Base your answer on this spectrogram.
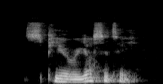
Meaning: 1. Spuriousness 2. That which is spurious; something false or illegitimate
- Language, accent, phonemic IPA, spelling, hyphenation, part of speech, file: English, Southern England, /spjʊə.ɹiˈɒ.sə.ti/, spuriosity, spu‧ri‧o‧si‧ty, noun, LL-Q1860 (eng)-spuriosity.wav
